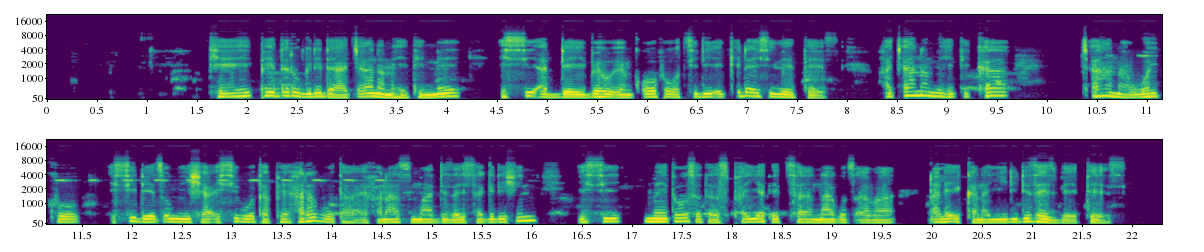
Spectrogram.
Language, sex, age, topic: Gamo, male, 25-35, agriculture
